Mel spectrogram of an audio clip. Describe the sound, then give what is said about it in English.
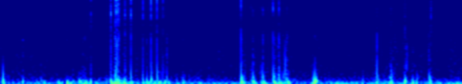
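Crisp metallic snips from thick professional scissors come in short clustered bursts, several quick cuts at a time with brief pauses between, fairly quiet, with no talking. “Scissors, price, thick professional scissors.”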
